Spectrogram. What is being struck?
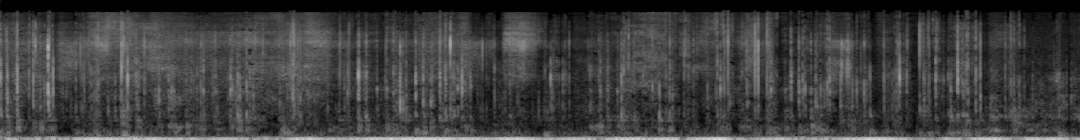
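Stack of hardcover paper books.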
